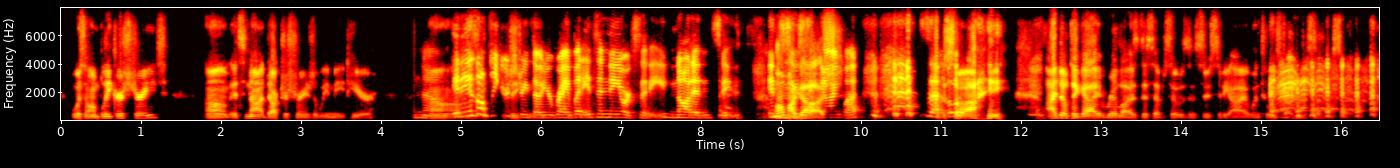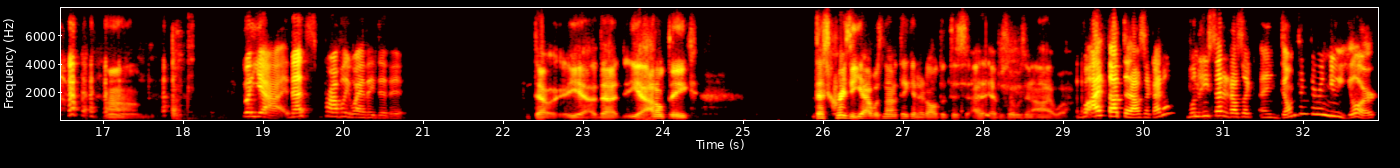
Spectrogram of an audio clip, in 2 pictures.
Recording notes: Sorry our audio isn’t the best. We had to use the Skype video recording because of some tech issues from a certain host and co-host.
